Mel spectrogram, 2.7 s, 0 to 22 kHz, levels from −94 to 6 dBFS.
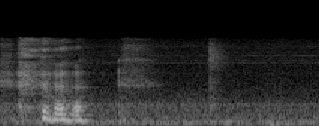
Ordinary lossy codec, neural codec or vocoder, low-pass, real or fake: MP3, 64 kbps; none; 7.2 kHz; real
